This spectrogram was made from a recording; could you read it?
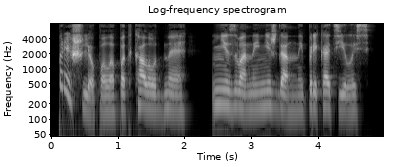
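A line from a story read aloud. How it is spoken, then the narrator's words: Hiss in old woman's voice. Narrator (Russian): прошипела матрёша прабабкиным голосом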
